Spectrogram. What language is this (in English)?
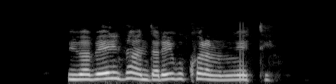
Kinyarwanda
